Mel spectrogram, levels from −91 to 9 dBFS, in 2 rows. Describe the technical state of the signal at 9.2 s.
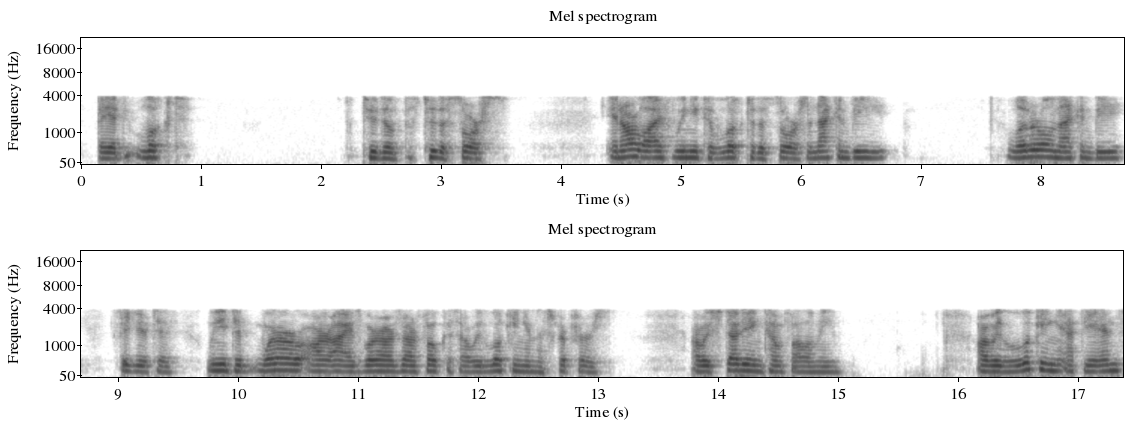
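At 9.2 s you're hearing the GSM full-rate codec, which runs through the whole clip. It models the vocal tract and drives it with a sparse, regularly spaced pulse train, so the speech has a buzzy, gravelly roughness, and nothing gets through above 3.8 kHz. All of that fits a 13 kbps GSM full-rate path.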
